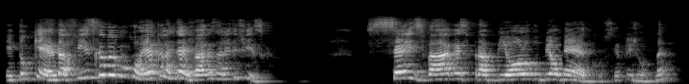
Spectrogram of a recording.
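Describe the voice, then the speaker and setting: Very high-voiced, very animated and brisk, with a fairly bright tone, the Pernambucan forensic crime-scene expert speaks as a guest, explaining in a conversational way. His didactic, colloquial manner features rhetorical questions and frequent "tá?" check-ins, and the space echoes roomily.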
